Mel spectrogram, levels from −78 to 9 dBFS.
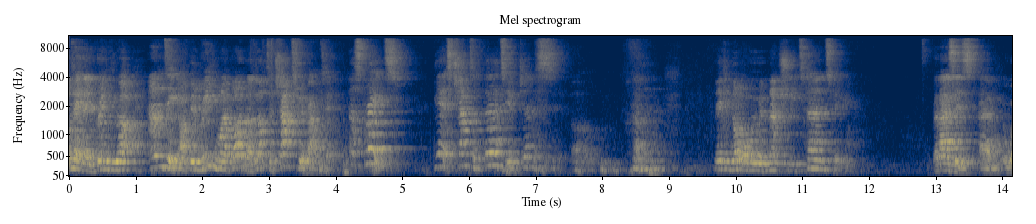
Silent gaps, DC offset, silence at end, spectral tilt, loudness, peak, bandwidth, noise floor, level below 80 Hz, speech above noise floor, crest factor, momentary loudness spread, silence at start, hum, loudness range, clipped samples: none; under 0.1%; 0 s; -3.5 dB/octave; -21 LUFS; -4 dBFS; 10.5 kHz; -59 dBFS; -68 dBFS; 39 dB; 18 dB; 19 LU; 0 s; none; 9 LU; under 0.1%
